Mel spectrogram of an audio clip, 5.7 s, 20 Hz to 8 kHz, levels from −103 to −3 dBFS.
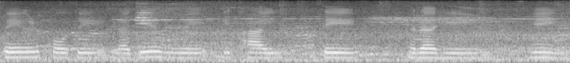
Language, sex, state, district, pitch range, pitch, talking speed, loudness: Hindi, female, Madhya Pradesh, Dhar, 190-200 Hz, 195 Hz, 85 wpm, -17 LUFS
